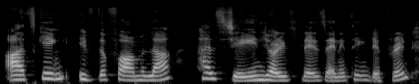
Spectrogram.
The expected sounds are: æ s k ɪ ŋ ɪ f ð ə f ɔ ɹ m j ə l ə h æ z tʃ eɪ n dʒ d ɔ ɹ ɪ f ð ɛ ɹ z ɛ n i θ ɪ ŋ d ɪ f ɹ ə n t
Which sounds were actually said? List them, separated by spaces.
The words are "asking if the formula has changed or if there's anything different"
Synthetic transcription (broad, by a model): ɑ s k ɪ ŋ ɪ f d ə f ɔ ɹ m j ə l ə h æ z tʃ eɪ n dʒ ɔ ɹ ɪ f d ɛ ɹ z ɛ n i t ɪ ŋ d ɪ f ɹ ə n t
